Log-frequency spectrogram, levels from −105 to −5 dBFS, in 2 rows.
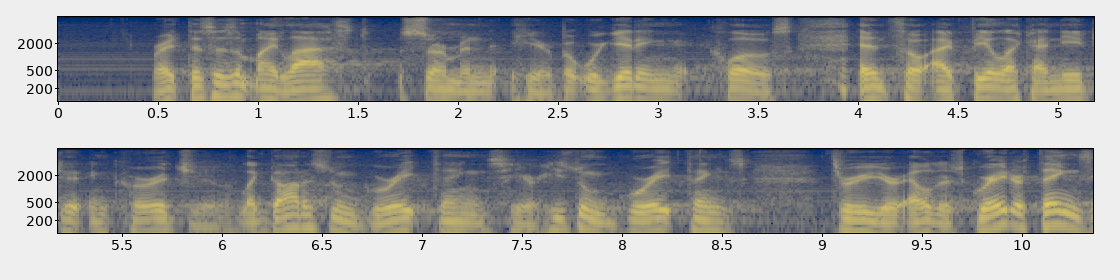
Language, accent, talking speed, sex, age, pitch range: English, American, 215 wpm, male, 50-69, 75-105 Hz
